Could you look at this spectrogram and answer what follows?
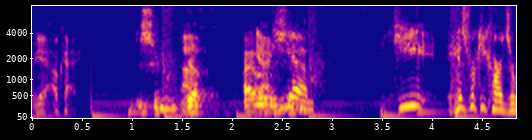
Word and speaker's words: Dosunmu: I say it Dosunmu. Dosunmu. Yeah. Okay. Dosunmu.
